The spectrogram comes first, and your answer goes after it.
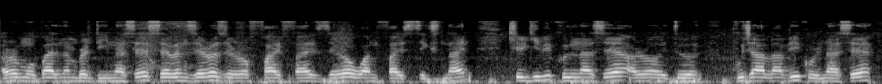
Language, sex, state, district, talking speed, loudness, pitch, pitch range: Nagamese, male, Nagaland, Kohima, 170 wpm, -15 LUFS, 160 Hz, 150-170 Hz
